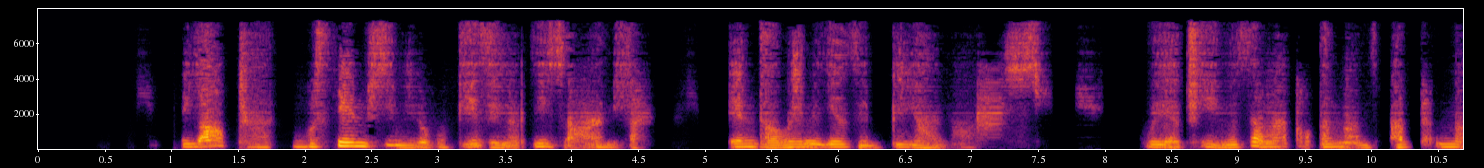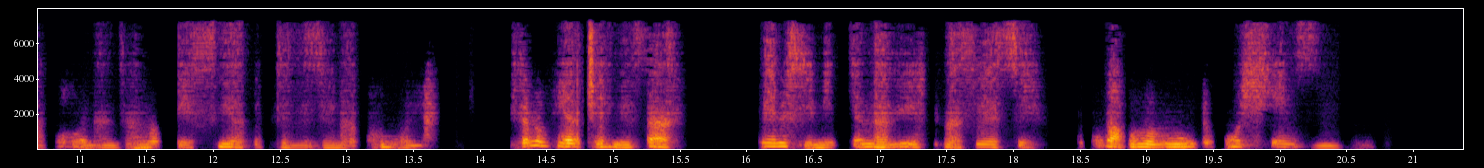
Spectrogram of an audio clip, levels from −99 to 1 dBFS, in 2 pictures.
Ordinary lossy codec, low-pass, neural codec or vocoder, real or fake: MP3, 48 kbps; 7.2 kHz; codec, 44.1 kHz, 0.9 kbps, DAC; fake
